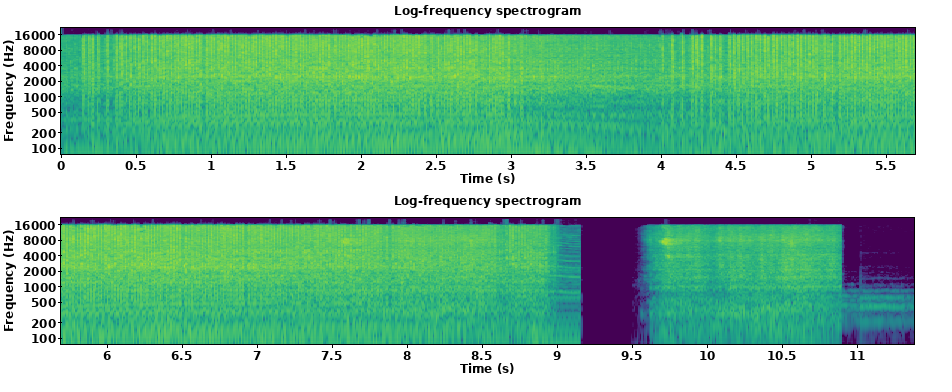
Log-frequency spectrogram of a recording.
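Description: A Harley-Davidson V-twin motorcycle engine runs loud and close with a dense, rumbling roar. It holds steady, then cuts out briefly near the end before starting again.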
